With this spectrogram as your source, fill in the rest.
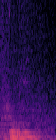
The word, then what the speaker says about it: Brum: The last mu is not pronounced, so Brum.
